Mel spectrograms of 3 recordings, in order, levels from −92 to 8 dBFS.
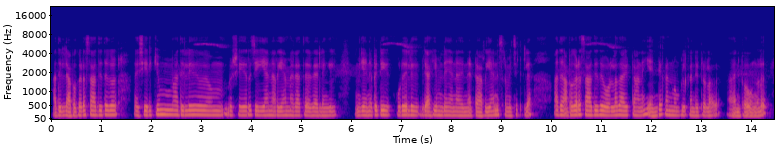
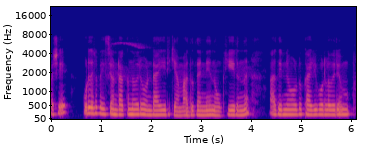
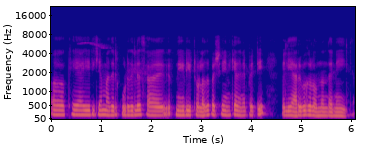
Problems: constant background noise, low volume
